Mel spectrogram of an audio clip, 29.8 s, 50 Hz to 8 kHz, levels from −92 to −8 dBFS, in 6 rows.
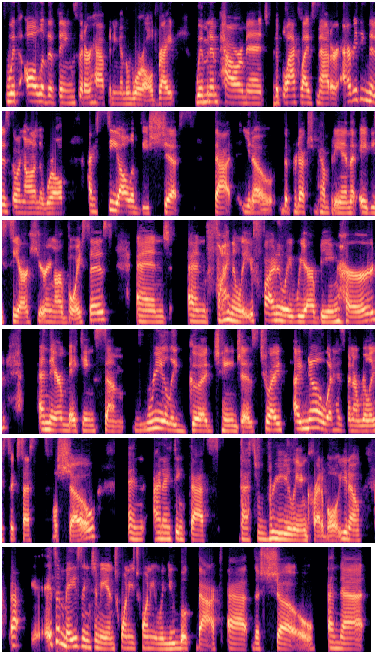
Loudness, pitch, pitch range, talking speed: -19 LUFS, 165 Hz, 150-190 Hz, 195 wpm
